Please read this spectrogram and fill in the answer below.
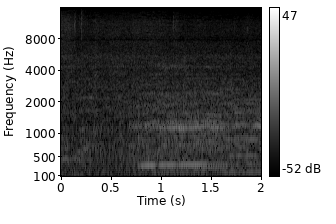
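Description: Quiet room background with a faint held tone for about a second in the middle.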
